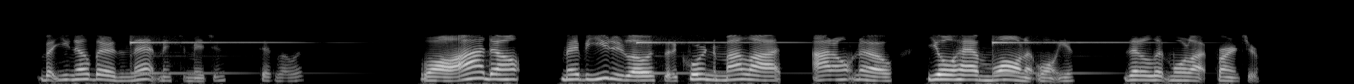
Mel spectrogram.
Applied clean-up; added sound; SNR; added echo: none; Bell; 13 dB; none.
